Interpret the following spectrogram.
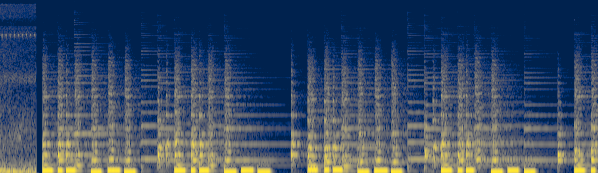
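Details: Upbeat electronic music with a bouncing bass line and bright keyboard chords, steady beat throughout, no animal voices heard.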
